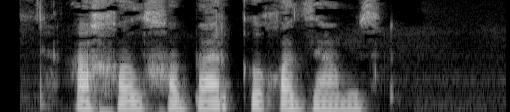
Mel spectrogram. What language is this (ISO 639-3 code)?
abk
